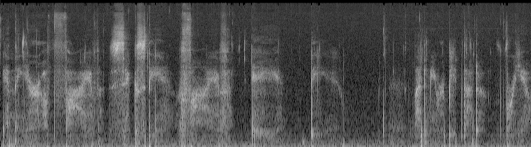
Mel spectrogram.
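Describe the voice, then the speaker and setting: Woman in a hushed ASMR whisper. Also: slow, pauses often, poor audio. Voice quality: breathy unvoiced whisper. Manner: informal, emphatic, repeats phrases. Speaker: ASMR video host. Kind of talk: whispered ASMR, part reading, part casual commentary.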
